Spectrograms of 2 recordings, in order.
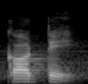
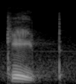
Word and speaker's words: Kate: three names like Professor Kate. So for the American, this will be Kate, whereas you know that it's an Indian name, typical Maharashtrian name. So according to that regional variation, it's Kate, not Kate.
